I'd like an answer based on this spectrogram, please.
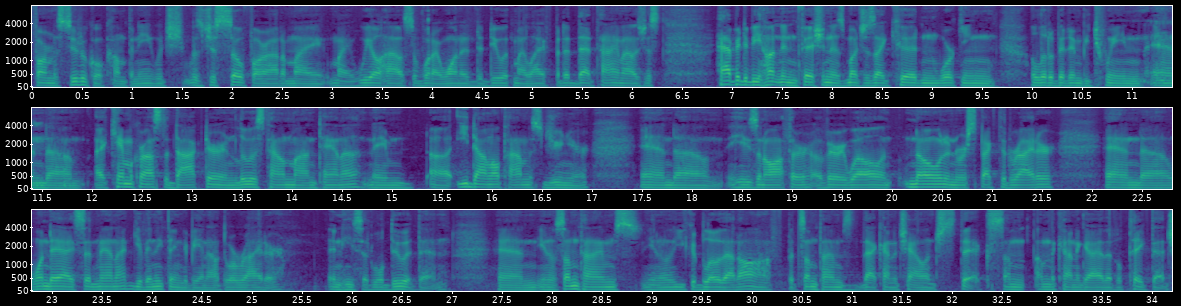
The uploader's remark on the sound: at the Professional Outdoor Media Association Conference in Wichita, KS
